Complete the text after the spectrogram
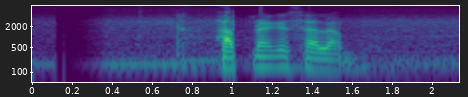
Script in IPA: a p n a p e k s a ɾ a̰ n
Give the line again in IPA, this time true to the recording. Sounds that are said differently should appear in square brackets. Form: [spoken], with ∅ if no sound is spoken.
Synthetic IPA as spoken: a p n a [k] e [∅] s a [l] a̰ [m]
